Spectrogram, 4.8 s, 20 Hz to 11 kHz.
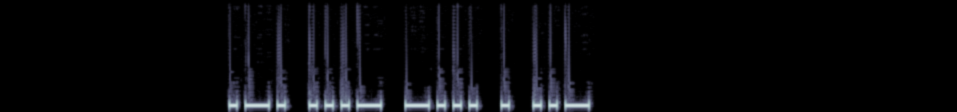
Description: Morse code, heard as a keyed tone, about 30 wpm, 700 Hz. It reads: RVBEU
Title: Code Groups - 5 Letters - 30wpm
